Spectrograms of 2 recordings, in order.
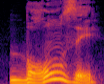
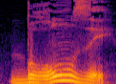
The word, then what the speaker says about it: bronze: Rei bronze. So o n and then zed. So we pronounce pr pronounced like z. Bronze.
